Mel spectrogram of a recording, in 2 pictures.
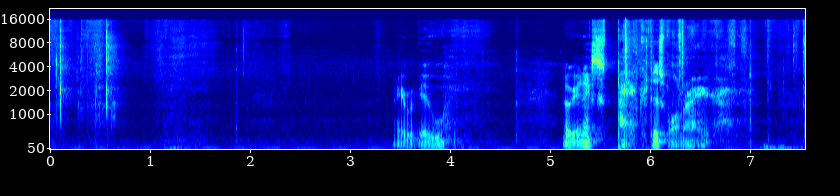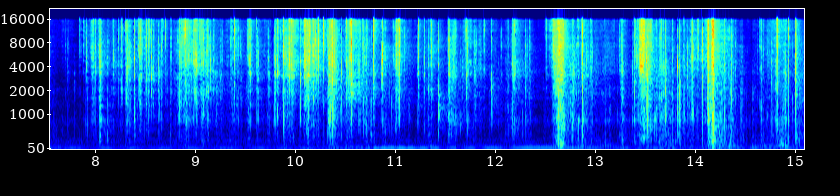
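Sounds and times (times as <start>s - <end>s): foil wrapper tearing and crinkling: 0.0s - 0.7s, 7.4s - 15.0s.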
